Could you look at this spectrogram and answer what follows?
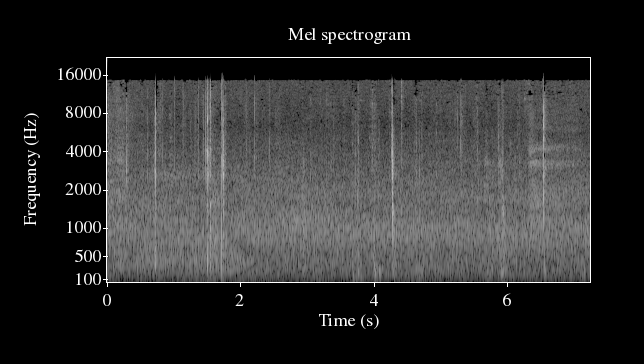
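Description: Hard plastic clicks and knocks as an electric-car charging connector and its cable are handled, a handful of sharp clicks, the loudest a couple of seconds in, over a steady background hiss.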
